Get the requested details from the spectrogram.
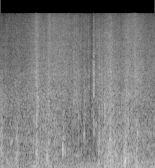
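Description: Several splashes as four divers jump into the sea one after another, short bursts of spray over a steady rush of wind and sloshing sea.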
